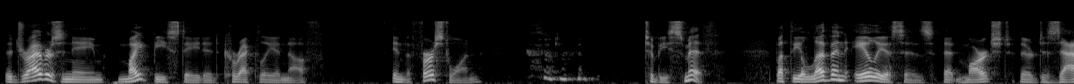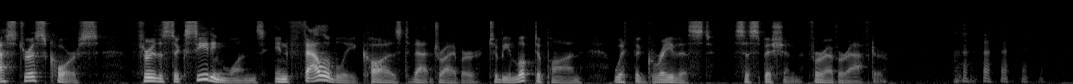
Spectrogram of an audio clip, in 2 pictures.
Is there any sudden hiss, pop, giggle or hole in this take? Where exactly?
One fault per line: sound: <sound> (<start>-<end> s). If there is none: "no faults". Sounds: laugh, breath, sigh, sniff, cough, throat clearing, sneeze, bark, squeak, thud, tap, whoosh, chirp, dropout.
sound: laugh (5.3-6.0 s)
sound: laugh (20.3-21.2 s)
